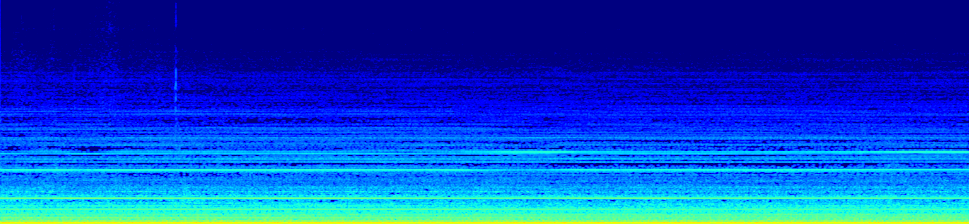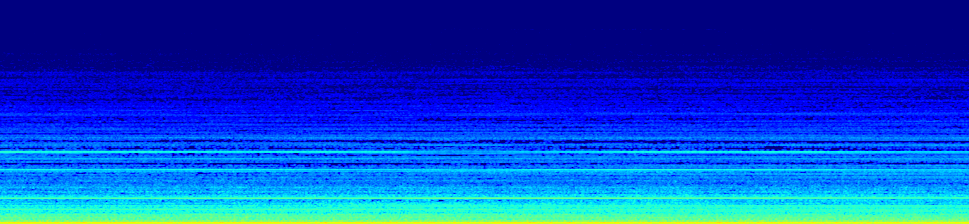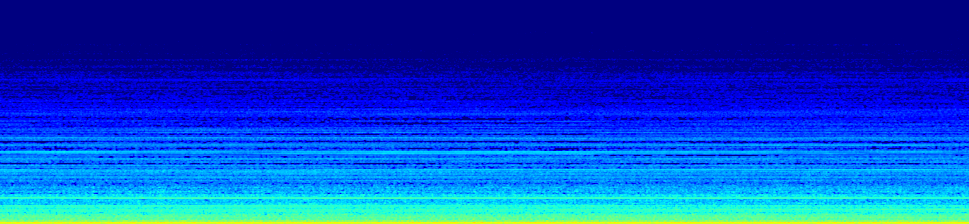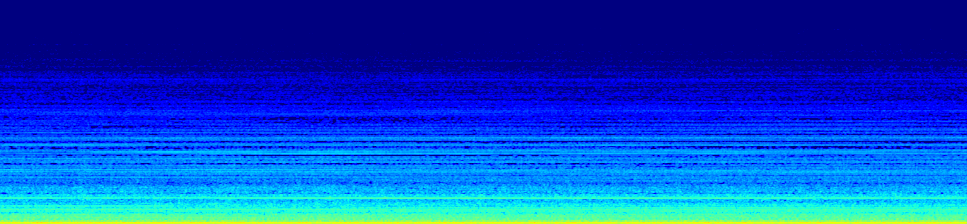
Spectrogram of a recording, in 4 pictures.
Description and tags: metro subway Montreal electric hum with fluorescent light buzz
hum, light, fluorescent, buzz, metro, Montreal, electric, subway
